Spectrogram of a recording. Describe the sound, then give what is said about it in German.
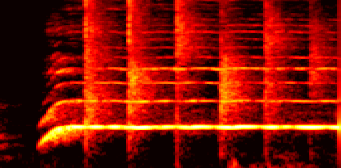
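A studio audience clapping and cheering: a sustained whooping cheer that rises at the start, with a handful of slow, evenly spaced claps beneath it. “Jetzt klatscht und jubelt.”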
